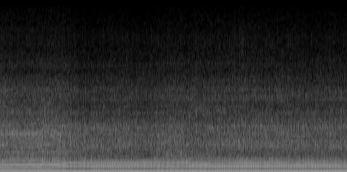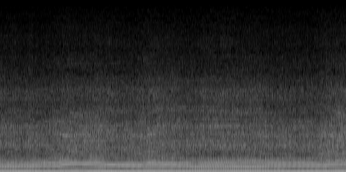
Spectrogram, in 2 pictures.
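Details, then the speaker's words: Mantis tiller two-stroke engine from estate sale, after carburetor cleaning and with high-speed screw turned out some: high buzz holding strong speed with slight drift up and down; normal running, carb adjustment still needed. "See what you get when you crank the high-speed screw out some."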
